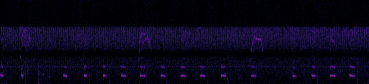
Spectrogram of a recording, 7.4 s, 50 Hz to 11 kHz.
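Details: Tawny owl at the nest during the chicks' third feeding, 14 March 2019, 01:43; a quick, even series of short, clipped tonal notes, roughly two or three per second, over a low steady hum.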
